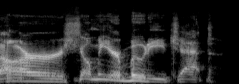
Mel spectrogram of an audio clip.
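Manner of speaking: slow, drawn-out, put-on stage pirate growl. Streamer reads a viewer's super chat aloud in pirate voice. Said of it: "anything you want me to say in pirate voice".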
